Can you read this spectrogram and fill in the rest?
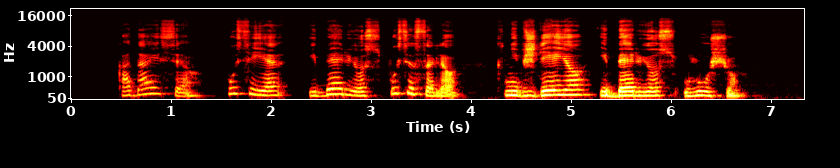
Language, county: Lithuanian, Panevėžys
